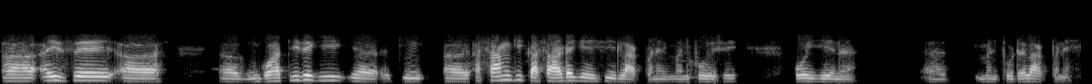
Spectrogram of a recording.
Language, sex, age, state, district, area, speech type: Manipuri, male, 30-45, Manipur, Imphal East, rural, conversation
